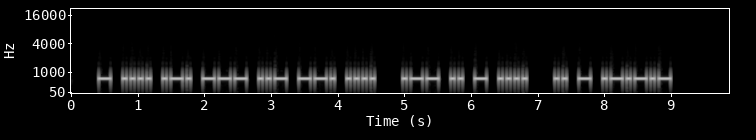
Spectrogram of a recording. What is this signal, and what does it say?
Morse code, heard as a keyed tone, about 20 wpm, 700 Hz. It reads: THROUGH WITH IT.
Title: Sentences from Top 1000 Words - Review Part 3 - 20wpm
